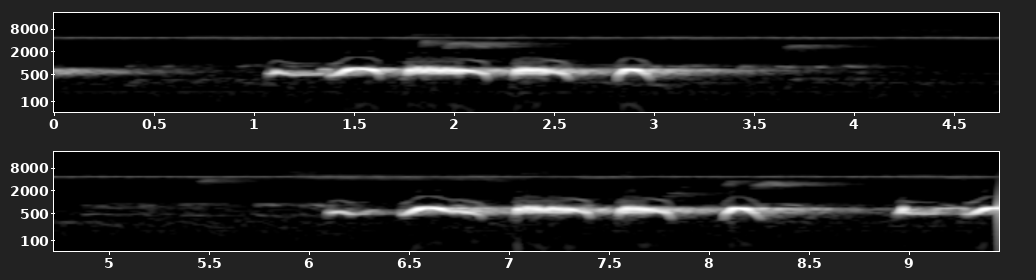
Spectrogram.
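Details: Spotted dove, a decoy bird kept for luring wild doves, recorded live singing in the 'big voice' style: deep hooting coos in phrases of about four notes, two phrases separated by a three-second pause, with a steady faint high whine behind.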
